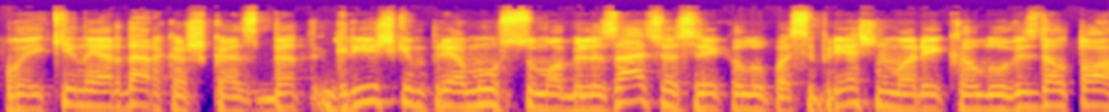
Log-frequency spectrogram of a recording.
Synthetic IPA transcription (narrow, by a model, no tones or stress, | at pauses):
ʋɐɪkʲiːnɐɪɐɾd̪ɐrkɐʃkɐsbʲɛt̪ɡɾʲiːʃʲkʲɪmpʲɾʲiɛmuːsʊmoːbʲɪlʲɪzɑːt͡s̪sʲɪjoːsɾʲɛɪkɐlˠuːpɐsʲɪpʲɾʲiɛʃʲɪnʲɪmoːɾʲɛɪkɐlˠuːʋʲɪzd̪ʲeːlˠt̪oː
